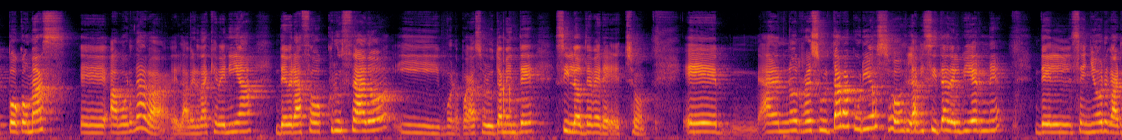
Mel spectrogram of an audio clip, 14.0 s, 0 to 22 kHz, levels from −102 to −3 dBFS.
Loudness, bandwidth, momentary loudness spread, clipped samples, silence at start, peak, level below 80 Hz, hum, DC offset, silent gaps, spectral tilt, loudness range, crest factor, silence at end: -23 LUFS; 16 kHz; 13 LU; under 0.1%; 0 s; -4 dBFS; -56 dBFS; none; under 0.1%; none; -3 dB/octave; 3 LU; 18 dB; 0 s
